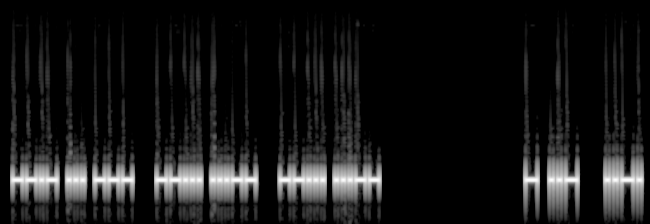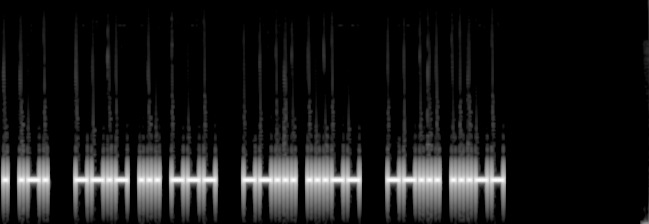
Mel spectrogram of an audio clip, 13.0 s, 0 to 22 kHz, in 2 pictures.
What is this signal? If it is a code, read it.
Morse code, heard as a keyed tone, about 38 wpm, 700 Hz. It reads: QSO 73 73 TU FER QSO 73 73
